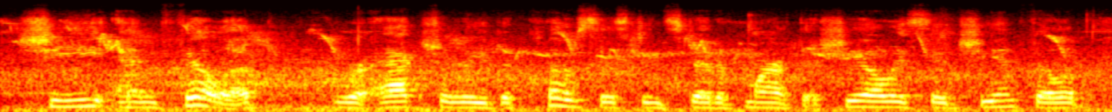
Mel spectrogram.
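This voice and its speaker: Amid noticeable background noise, a woman with an American accent speaks at a moderate pace and a fairly low pitch. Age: 70s. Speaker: family member interviewee. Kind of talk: interview.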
